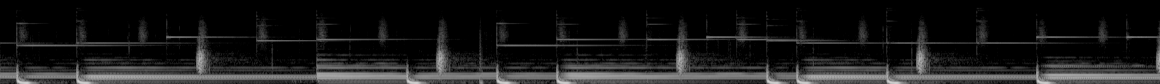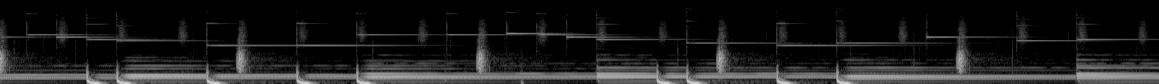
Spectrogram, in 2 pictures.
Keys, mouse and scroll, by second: 0.3 click, 7.5 ctrl+click, 11.7 F2, 12.0 click, 17.9 click, 18.2 space, 18.5 click, 19.7 ctrl+z, 21.0 F4, 21.9 F2, 22.2-22.8 drag.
